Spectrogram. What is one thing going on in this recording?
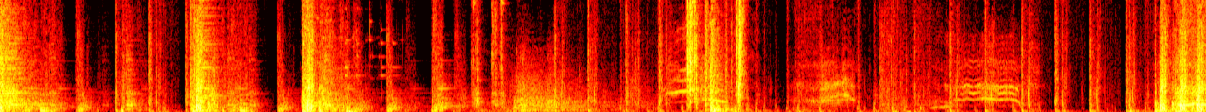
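A gun fires rapid bursts of loud shots.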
